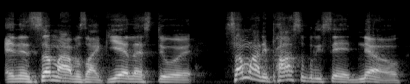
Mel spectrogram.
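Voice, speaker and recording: A young man hosts a relaxed video interview, his voice at an ordinary pitch for a man. He talks in loose, rambling runs, circling back and restarting his questions over and over. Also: brisk. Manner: rambling, with many restarts and fillers.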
